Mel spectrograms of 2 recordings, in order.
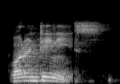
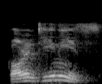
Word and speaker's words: Quarantinis: Quarantinis. Quarantinis. All right. We're all quarantined and at home, so we're quarantinis.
